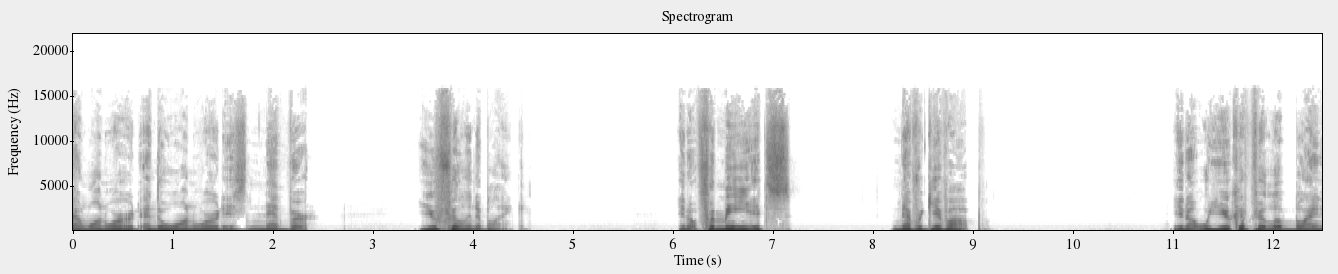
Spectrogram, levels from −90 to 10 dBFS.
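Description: A brief glitch at 2.32 to 2.34 s, just after "the one word is", and another at 12.38 s: damaged data in the compressed stream, where the decoder misread frames and lost sync.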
